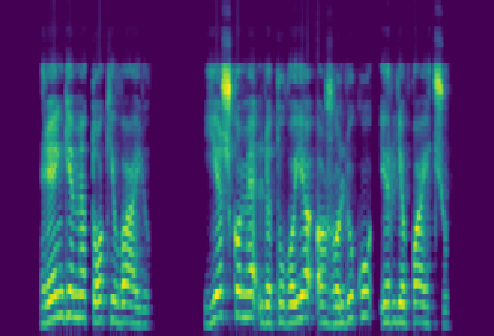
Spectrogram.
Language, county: Lithuanian, Kaunas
